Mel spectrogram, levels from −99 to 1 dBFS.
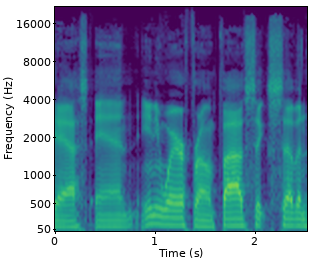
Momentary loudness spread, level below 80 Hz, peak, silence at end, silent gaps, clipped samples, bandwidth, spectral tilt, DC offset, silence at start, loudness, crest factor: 9 LU; -58 dBFS; -10 dBFS; 0 s; none; under 0.1%; 19.5 kHz; -4.5 dB/octave; under 0.1%; 0 s; -29 LUFS; 18 dB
